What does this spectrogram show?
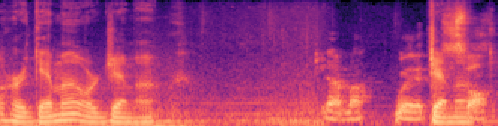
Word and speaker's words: Gemma: Gemma. Wait, soft G. How dare. It has a G. It should be pronounced GMA like you do GIF.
